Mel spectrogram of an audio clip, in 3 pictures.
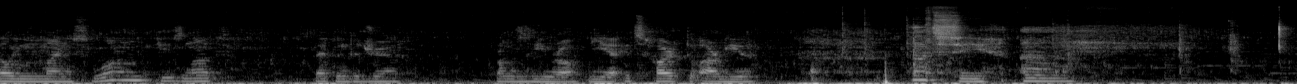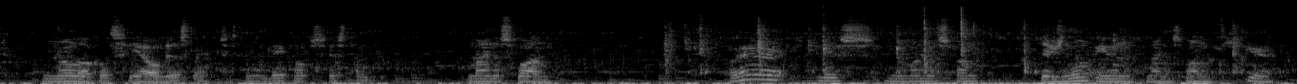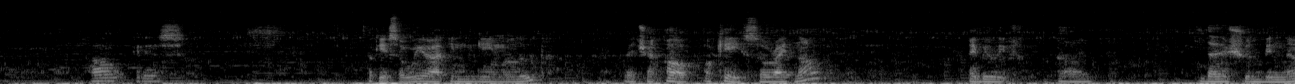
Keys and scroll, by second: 0.0-26.7 typing, 19.8 alt+1, 21.9 Return, 23.1 Escape.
